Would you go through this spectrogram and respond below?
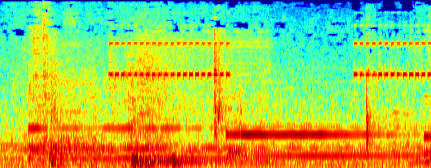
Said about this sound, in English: Gabriella receives a phone call from her mother. And I'm going to play that phone call for you right now.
